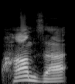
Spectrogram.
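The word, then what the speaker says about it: Khamzat: old Hamza lip smash speaking about hamzat we got the silent k uh let's watch this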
